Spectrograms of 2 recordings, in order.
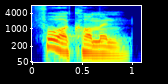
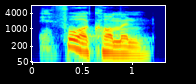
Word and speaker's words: Vorkommen: Que ya habíamos visto que cuando escribimos una palabra con V se cambia por F. Y es, digamos, la regla de la consonante F.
